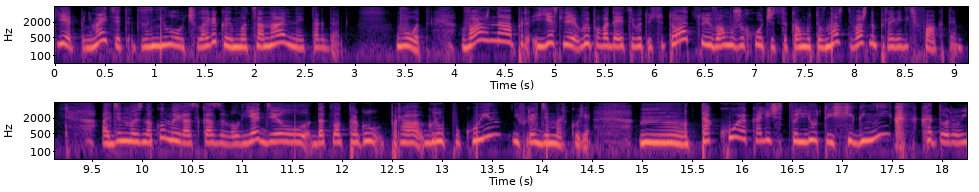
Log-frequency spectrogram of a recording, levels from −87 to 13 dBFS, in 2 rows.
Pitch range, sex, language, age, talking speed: 225-275 Hz, female, Russian, 30-49, 170 wpm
